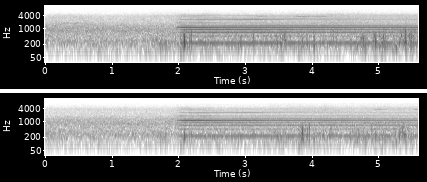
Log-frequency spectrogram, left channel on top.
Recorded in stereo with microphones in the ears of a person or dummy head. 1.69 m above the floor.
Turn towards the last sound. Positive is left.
turn(degrees=15)  # may be behind; listen again after turning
